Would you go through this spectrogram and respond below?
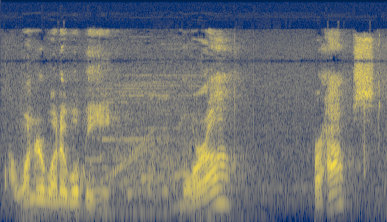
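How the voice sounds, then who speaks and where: A man's voice: on the high side, very animated, measured pace, a bit bright, slight background noise, poor audio. A man playing a video game and commenting casually as he goes. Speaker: let's play gamer.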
